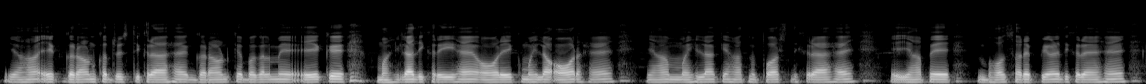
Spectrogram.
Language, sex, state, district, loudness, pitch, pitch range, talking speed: Hindi, male, Jharkhand, Garhwa, -18 LUFS, 115 Hz, 115-120 Hz, 200 wpm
